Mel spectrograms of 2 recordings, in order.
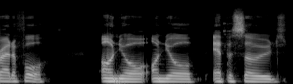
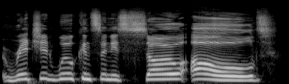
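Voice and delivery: slow, high and louder; hammed-up announcement; 6 semitones higher, 3 dB louder, slower than usual. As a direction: stretch it out like a punchline. Running gag, third go.

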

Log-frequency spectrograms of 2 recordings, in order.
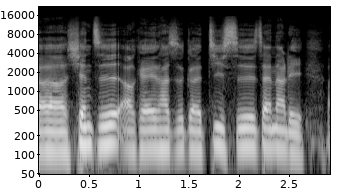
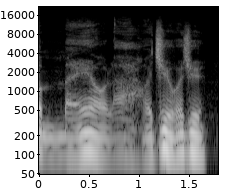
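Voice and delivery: much lower and softer, dismissive mumble; sleepy old Eli; 7 semitones lower, 9 dB quieter than usual. Acted. Old Eli waves Samuel back to bed, low and sleepy. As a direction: brush the boy off half asleep.

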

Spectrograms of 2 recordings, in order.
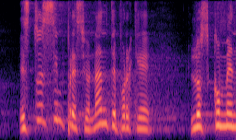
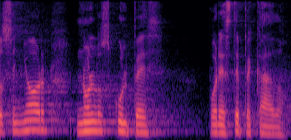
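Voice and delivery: soft dying plea; 6 semitones lower, 9 dB quieter than usual. Retold or imitated. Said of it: "cayó de rodillas gritando".

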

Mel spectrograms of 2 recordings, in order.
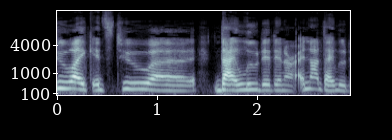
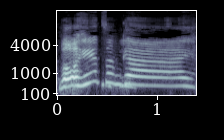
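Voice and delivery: much higher, slow cooing; 8 semitones higher, slower than usual. Real, not acted. Cooing at the child on camera.

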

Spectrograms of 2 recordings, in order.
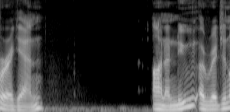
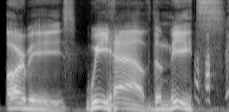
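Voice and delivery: slow, dragged-out ad announcer; Arby's commercial voice; much slower than usual. Shown as a demonstration. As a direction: stretch out the meats like a TV ad. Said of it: "his voice acting".

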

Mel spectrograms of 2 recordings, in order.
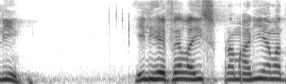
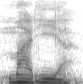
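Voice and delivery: soft, lower, tender naming; tender calling of her name; 8 semitones lower, 6 dB quieter than usual. Acted. Jesus softly calling Mary by name, tender.

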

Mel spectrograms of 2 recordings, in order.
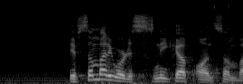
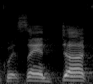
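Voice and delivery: exasperated higher, louder shout; annoyed shout; 8 semitones higher, 7 dB louder, slower than usual. Retold or imitated. A soldier yelling at Gideon to quit the chant. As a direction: yell at him to stop. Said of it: "somebody's going".

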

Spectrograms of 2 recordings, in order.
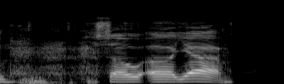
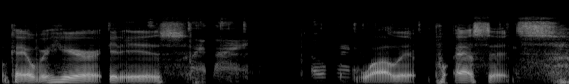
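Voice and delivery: breathy aside to self; whisper; 5 semitones lower, 5 dB quieter than usual. Real, not acted. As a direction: whisper it under your breath. Aside while navigating the wallet.

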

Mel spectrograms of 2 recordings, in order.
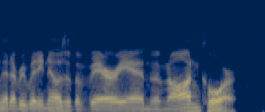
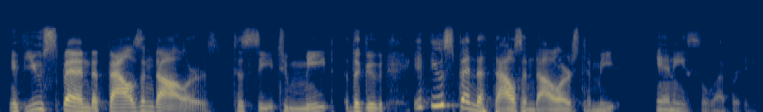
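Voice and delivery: normal talking voice

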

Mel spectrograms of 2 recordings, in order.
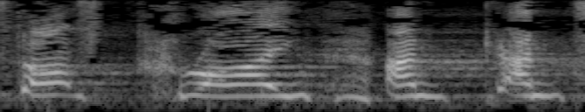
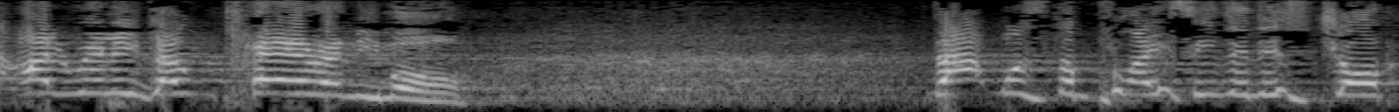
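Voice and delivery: mock-outraged rant; 3 semitones higher than usual. Preacher rails at Simon Peter's useless fishing, mock outrage. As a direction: rant in exaggerated disbelief at his incompetence. Comic rant about rubbish fisherman.

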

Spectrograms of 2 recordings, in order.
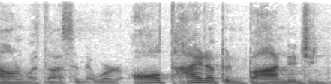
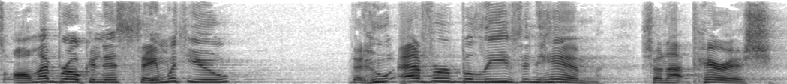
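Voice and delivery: loud, raised, emphatic preacher voice; full-force preaching; 6 semitones higher, 11 dB louder than usual. Real, not acted. Preacher including everyone, baggage and all, full-force preaching. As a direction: belt it out to the whole congregation.

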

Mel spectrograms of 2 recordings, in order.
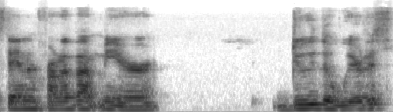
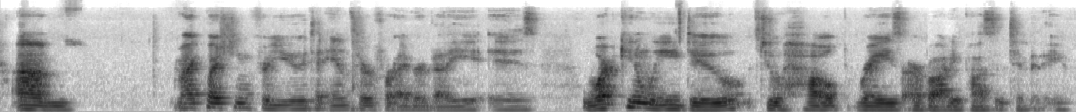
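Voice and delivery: ordinary talk

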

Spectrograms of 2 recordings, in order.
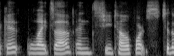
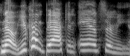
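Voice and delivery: raised, higher commanding voice; heated insistence; demanding; 5 semitones higher, 6 dB louder than usual. A narrator's reading. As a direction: order them back sharply. Character demands answer from one leaving.

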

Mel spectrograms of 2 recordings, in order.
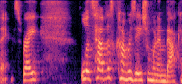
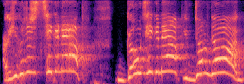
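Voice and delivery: exasperated yelling at the dog; 12 semitones higher than usual. Retold or imitated. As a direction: snap at the dog like you've lost patience. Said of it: "I was like".

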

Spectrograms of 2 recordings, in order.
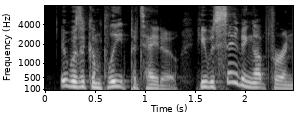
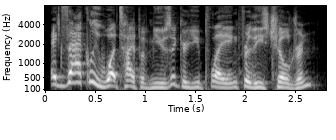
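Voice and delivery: indignant; 5 semitones higher, 7 dB louder than usual. Acted. Angry mother confronts Cooper.

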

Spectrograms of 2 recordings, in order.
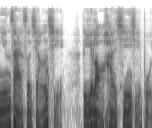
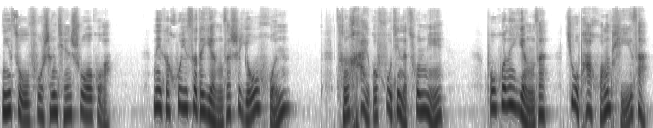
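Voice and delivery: high-pitched wife voice; excited high female character voice; wife's sudden realization; 10 semitones higher than usual. Acted. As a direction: pitch it up high, as if it has just dawned on you. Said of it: "忽然王氏一拍大腿说道".

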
